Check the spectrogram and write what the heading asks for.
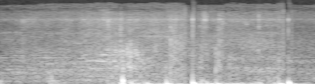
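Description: A few dull knocks and thuds on a tabletop, one about a second in and another half a second later, with handling bumps as the camera recording on the table is picked up.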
